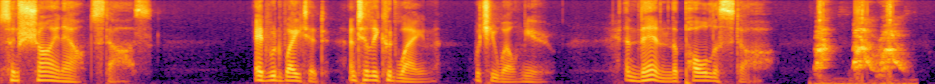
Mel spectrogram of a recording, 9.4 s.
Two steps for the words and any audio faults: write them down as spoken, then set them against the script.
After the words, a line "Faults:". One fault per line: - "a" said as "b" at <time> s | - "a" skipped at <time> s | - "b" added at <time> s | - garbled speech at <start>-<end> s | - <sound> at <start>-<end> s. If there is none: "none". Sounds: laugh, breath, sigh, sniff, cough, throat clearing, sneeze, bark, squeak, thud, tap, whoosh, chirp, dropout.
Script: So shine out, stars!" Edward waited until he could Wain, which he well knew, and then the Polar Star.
So shine out, stars!" Edward waited until he could Wain, which he well knew, and then the Polar Star.
Faults:
- bark at 8.1-9.2 s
